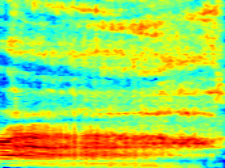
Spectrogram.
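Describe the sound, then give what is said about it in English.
A single loud, sustained roar of the Coco Loco monster, likely voiced by a person, with a rough, raspy, harmonic tone holding steady for over a second before tapering off. “And all of a sudden you hear the roar from the Coco Loco monster.”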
